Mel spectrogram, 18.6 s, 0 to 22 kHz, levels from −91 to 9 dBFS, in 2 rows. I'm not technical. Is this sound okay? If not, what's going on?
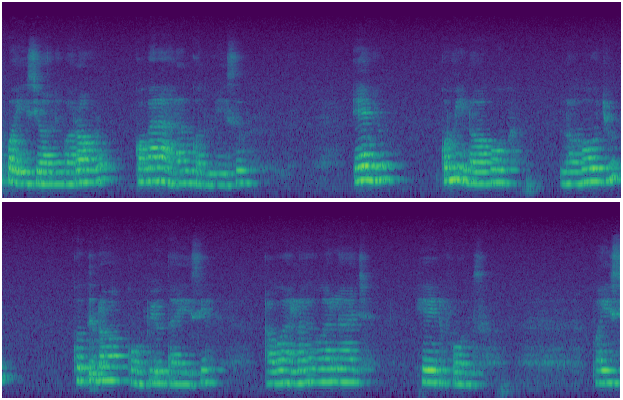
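Yes, this sound is okay, and nothing is going wrong with it.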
